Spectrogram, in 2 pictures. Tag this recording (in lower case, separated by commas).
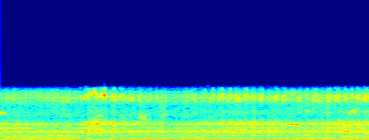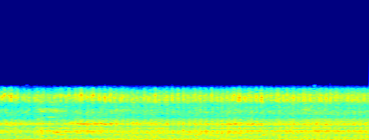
speech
